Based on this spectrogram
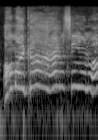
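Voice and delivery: high, fast excited coworker voice; imitating the manager. Ex-manager greeting him at Walmart, high fast mock gush. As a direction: squeal it out like a surprised coworker. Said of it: "and she was like".

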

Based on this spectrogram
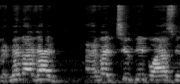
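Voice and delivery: ordinary talk

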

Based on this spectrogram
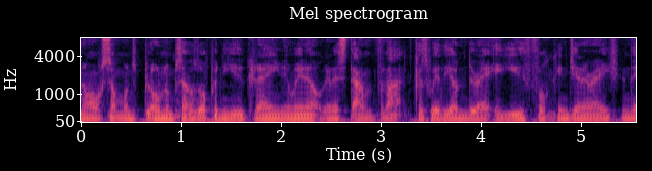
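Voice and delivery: lightly mocking, low monotone rant; soft, low send-up of an earnest young rocker. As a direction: take the piss quietly, droning along.

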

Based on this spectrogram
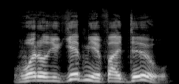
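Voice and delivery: plain reading voice

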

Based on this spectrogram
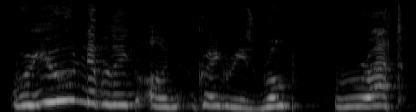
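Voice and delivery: loud, gruff jailer voice; booming male voice. A narrator's reading. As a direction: boom down at the little rat. Jailer catches rat nibbling rope.

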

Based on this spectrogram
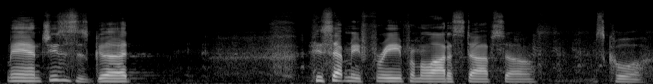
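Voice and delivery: low, subdued and offhand; half-hearted praise. Acted. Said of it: "No, this is like a".

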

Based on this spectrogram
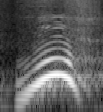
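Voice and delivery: short high, loud "woo"; mock startled whoop. Onlooker gawking at the screaming widow, mock startled whoop. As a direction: let out a sudden high whoop. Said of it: "stop and stare and say".

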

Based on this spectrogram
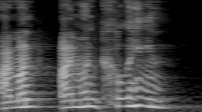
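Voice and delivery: high, strained anguished cry; choked out. Retold or imitated. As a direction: force the word out through pain. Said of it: "he choked out the dreaded words".

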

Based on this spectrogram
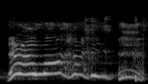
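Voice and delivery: very high, drawn-out squeal; slow, squeaky mock-triumphant cry; imitated ecstatic boy. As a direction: stretch it out like a child announcing a miracle. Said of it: "and he goes".

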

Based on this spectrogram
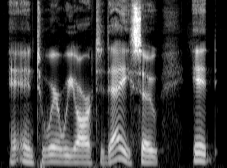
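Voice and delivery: ordinary talk

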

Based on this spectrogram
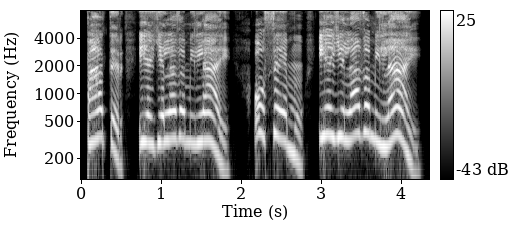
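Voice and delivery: high, loud panicked cry to her father; frightened shout. A narrator's reading. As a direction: yell in alarm that the cow speaks. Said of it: "φωνάζοντας".

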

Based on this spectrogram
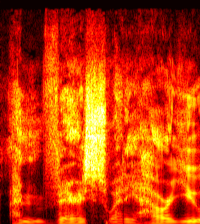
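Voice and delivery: whispered, slow seductive purr; sultry voice. Pretend. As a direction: breathe it out like a femme fatale. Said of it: "let's pretend she did".

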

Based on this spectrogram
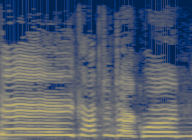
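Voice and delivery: excited cheer. Pretend. Cheering the dark Hook.

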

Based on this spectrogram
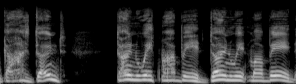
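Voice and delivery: high-pitched acted plea, urgent and insistent; pleading protest. Dreamer telling his mates not to wet his bed, high pleading protest.

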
